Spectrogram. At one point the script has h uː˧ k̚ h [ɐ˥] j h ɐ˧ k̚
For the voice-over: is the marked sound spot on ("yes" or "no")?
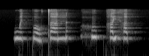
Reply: no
